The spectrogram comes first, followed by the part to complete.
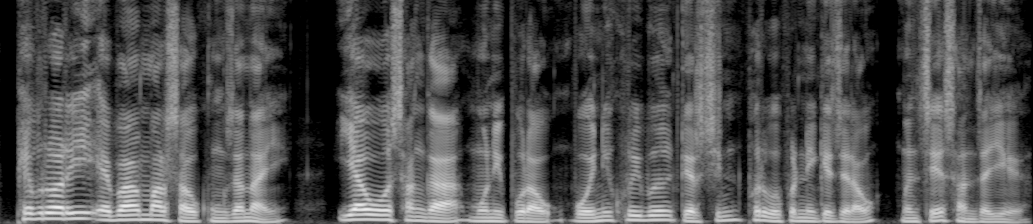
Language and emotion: Bodo, neutral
